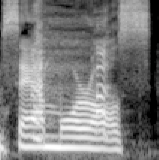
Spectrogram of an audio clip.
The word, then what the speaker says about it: Morril: I'm just going to call him Sam Morrills.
